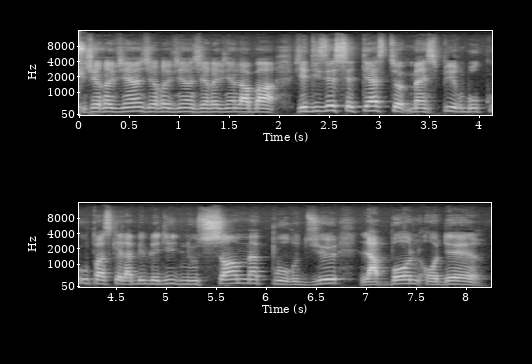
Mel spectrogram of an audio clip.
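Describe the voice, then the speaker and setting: Higher-pitched man discussing scripture. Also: darkish tone. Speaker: co-host of a religious programme. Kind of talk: Bible discussion.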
